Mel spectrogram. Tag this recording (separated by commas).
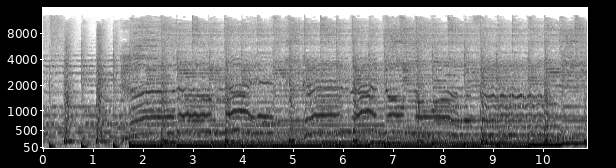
Music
